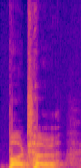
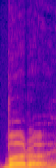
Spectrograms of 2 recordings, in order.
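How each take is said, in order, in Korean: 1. 영국식 억양으로 발음해요. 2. 미국식 억양으로 발음해요. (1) "영국인들은 butter 이렇게 발음하고" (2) "미국인들은 butter 여기에 가깝게 이렇게 발음을"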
